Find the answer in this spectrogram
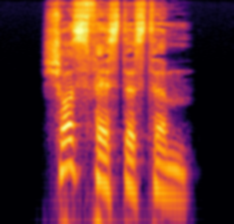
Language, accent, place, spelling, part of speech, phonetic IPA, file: German, Germany, Berlin, schossfestestem, adjective, [ˈʃɔsˌfɛstəstəm], De-schossfestestem.ogg
- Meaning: strong dative masculine/neuter singular superlative degree of schossfest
